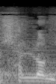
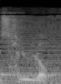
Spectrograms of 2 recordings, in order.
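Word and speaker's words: שלום: 우리는 그냥 한국말로 샬롬, 샬롬 그런데 원래 정확한 발음은 살롬입니다. 살롬.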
